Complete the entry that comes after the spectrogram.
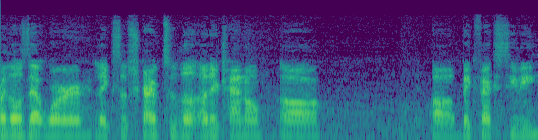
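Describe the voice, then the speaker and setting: This man talks at a moderate pace in a fairly high pitch, his intonation monotone and flat, and the sound is dry and close with no echo. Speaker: car vlogger. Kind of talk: casual vlog talk. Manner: hesitant, many fillers.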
